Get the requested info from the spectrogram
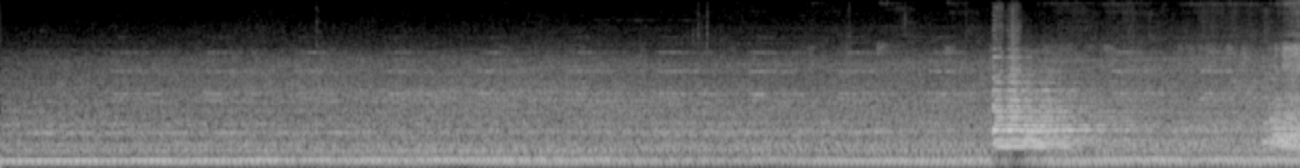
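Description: Approaching diesel commuter trains, a steady low engine drone slowly growing louder. About seven and a half seconds in a train horn sounds a short blast, and a second horn blast begins just before the end.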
